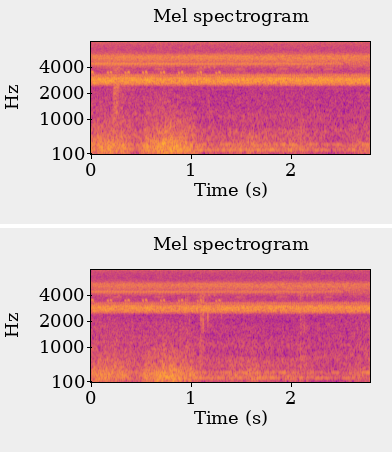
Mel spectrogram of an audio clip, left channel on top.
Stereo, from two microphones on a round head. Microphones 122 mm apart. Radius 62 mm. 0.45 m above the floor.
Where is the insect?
5° left (ahead or behind).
